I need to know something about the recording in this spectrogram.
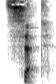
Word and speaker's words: Z: that is called a Z, and it's not at all pronounced like a Z, like a voiced sibilant.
